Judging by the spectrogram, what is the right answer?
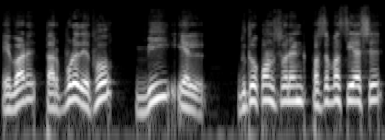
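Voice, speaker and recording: A man's voice: high-pitched, expressive, brisk, darkish tone, dry recording, studio quality. A man with a Bengali accent teaching English spelling rules step by step, asking and answering his own questions. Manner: asks and answers his own questions, repeats key words. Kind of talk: step-by-step classroom explanation.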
